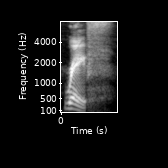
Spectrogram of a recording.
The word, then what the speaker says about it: Raef: Homeowner Urban Rafe, Rafe? – I don't know. How do you spell it? – R-A-E-F. – Rafe.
